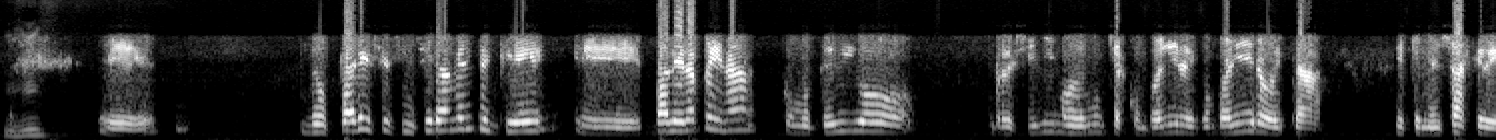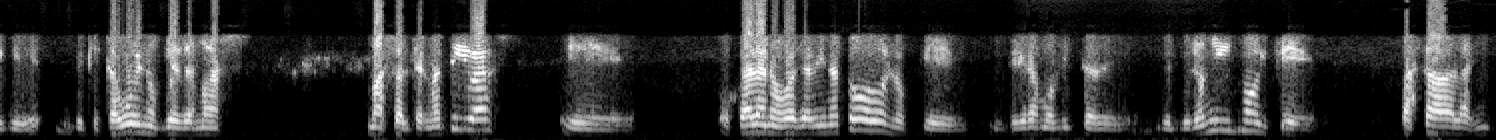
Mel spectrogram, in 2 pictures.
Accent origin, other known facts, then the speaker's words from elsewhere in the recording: Rosario, Santa Fe, Argentina; todo lo que es en Rosario me gusta, me entusiasma, lo siento natural. En mi casa, es donde yo nací, donde estudié, donde trabajo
